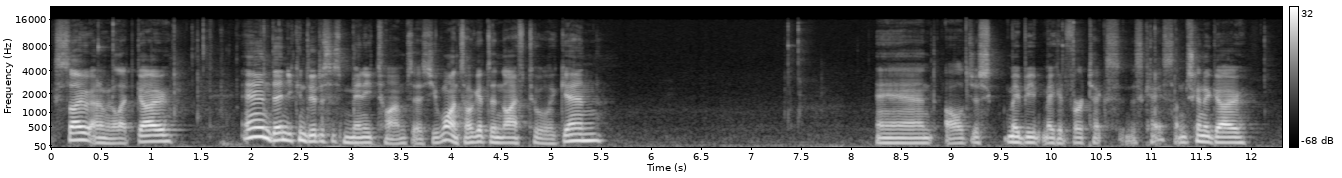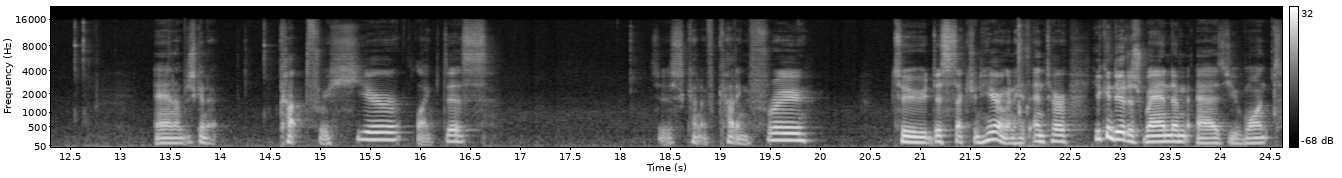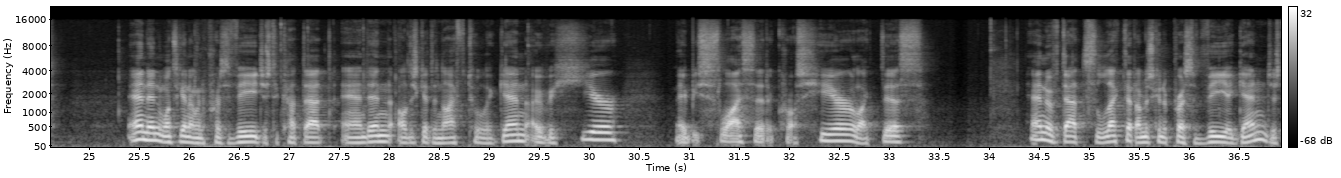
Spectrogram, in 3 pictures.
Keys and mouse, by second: 1.2 shift+middle click, 1.7 alt+a, 2.1 middle click, 2.9 KP_7, 7.4 click, 10.2 click, 11.0 shift+middle click, 12.6 click, 14.4-21.9 drag, 24.5 middle click, 26.0 v, 27.1 shift+middle click, 27.7 middle click, 29.3-33.9 drag, 33.9 c, 34.9 middle click, 36.3 v.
